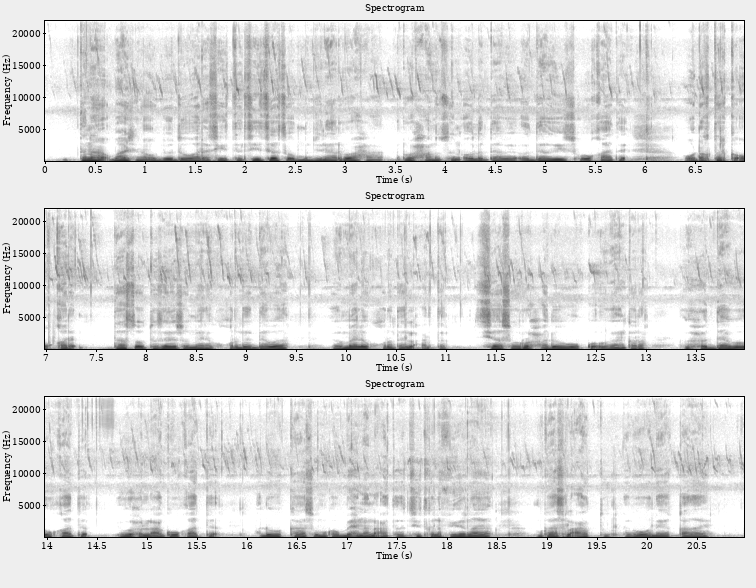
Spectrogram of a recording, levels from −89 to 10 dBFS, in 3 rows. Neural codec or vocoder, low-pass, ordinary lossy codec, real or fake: none; none; none; real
